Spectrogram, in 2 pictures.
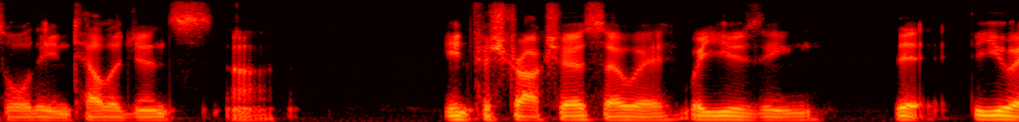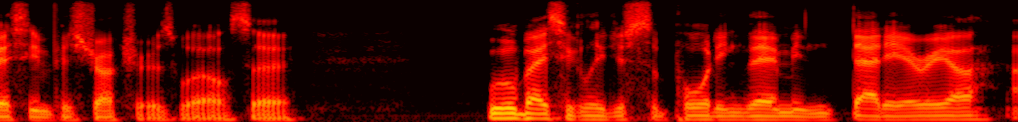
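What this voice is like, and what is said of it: Australian accent. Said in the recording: “That Australian accent got me.”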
